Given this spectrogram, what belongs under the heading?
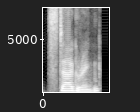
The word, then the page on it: Staggering: Indian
